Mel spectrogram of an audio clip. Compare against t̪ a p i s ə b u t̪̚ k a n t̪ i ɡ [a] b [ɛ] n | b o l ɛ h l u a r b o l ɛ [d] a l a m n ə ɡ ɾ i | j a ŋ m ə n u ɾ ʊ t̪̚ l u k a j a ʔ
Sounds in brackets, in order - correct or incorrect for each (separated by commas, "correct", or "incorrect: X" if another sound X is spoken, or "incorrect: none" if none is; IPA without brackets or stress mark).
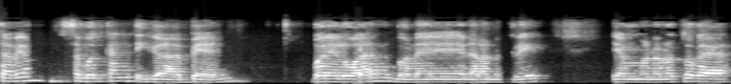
correct, correct, correct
